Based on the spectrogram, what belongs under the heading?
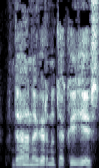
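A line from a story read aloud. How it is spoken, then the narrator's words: Relieved sigh. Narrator (Russian): облегченно вздохнул Миш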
